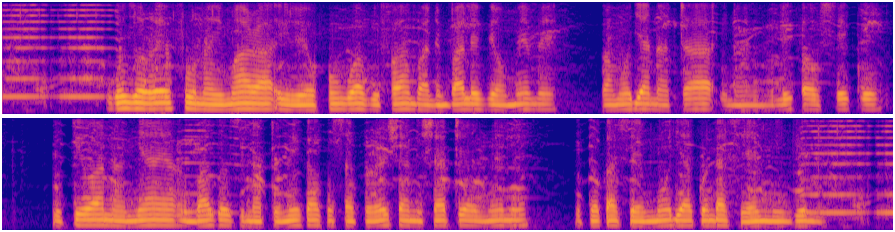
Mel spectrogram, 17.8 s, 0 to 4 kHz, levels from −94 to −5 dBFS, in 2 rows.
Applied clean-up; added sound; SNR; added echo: neural mask model RNNoise.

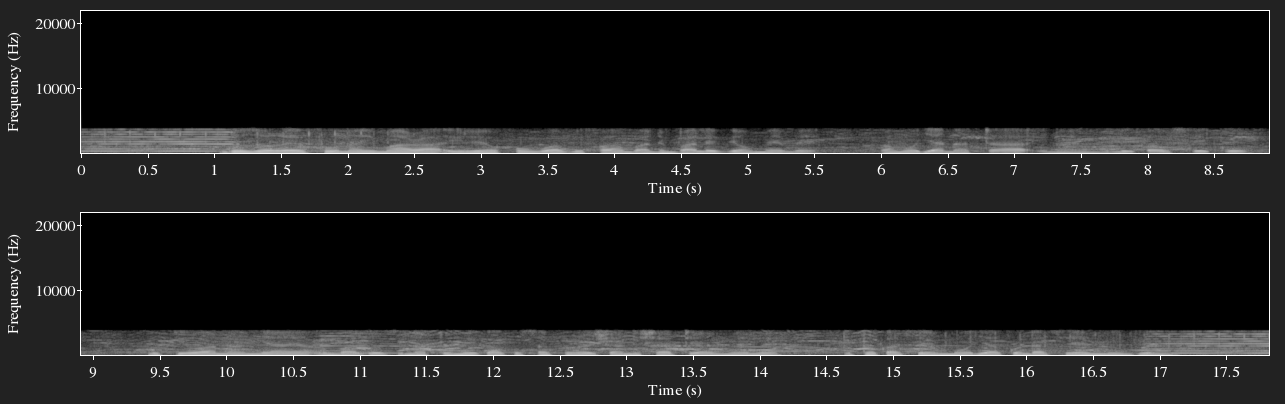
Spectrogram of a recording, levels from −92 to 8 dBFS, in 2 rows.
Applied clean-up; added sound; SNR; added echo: none; Crowd; 10 dB; none.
